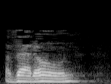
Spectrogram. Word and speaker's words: Abaddon: Sheol and Abaddon, and actually the word is pronounced Avadon, lie open before the Lord, how much more the hearts of men.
